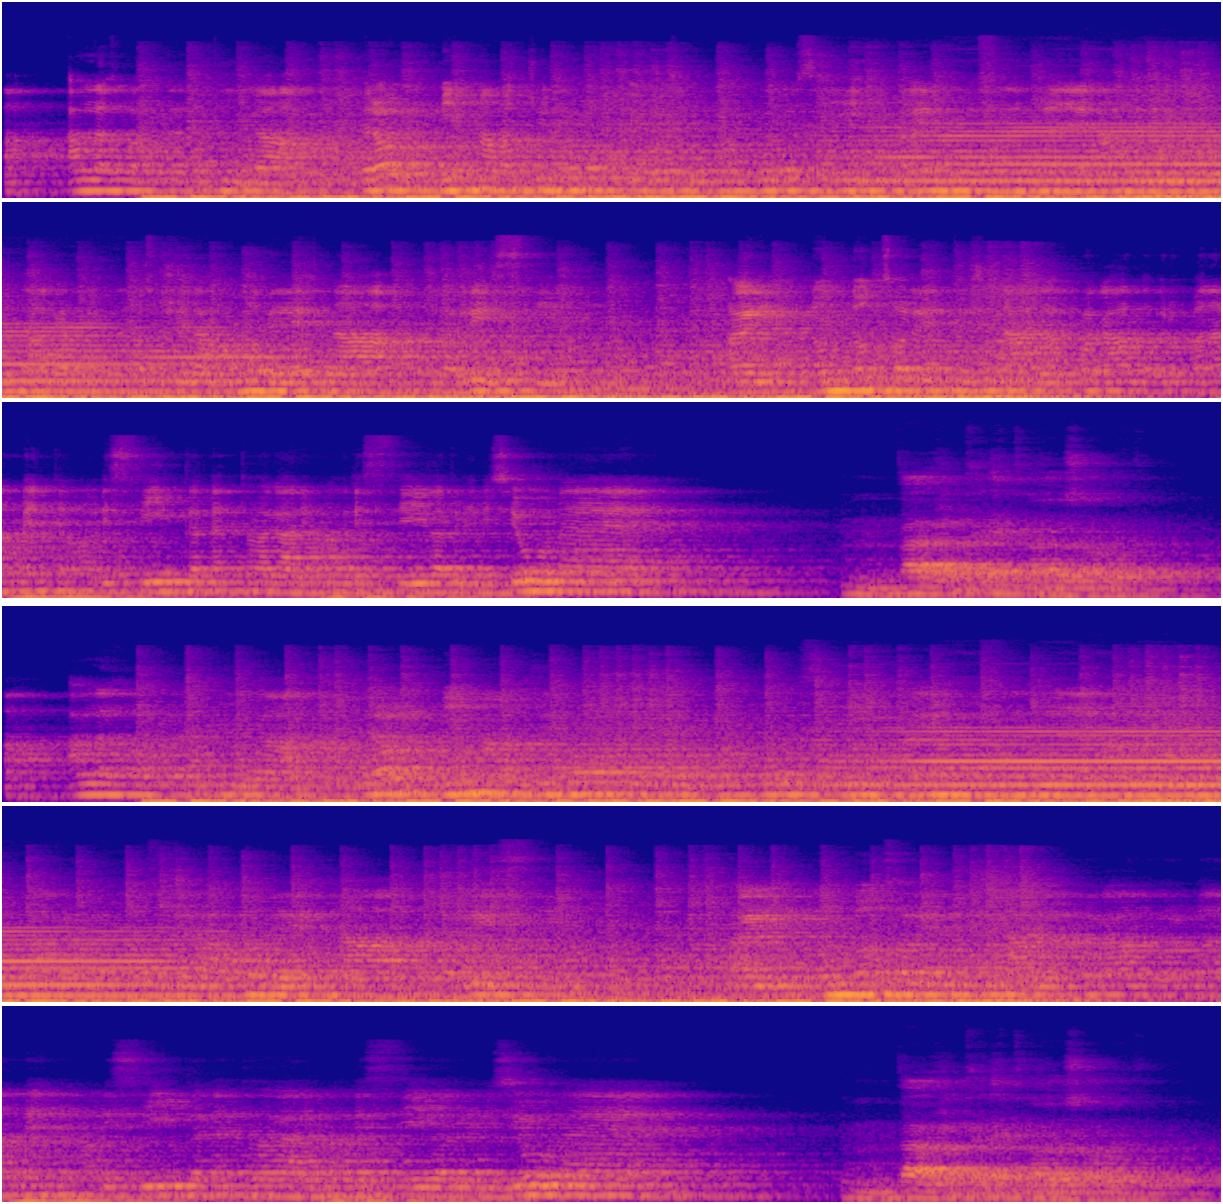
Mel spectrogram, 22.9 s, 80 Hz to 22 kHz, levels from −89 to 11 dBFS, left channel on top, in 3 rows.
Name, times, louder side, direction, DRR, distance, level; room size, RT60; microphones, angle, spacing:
voice 1, 0.0-11.2 12.1-19.4, left 1 dB, 55° left, -2 dB, 0.4 m, -25 dB
sound 1, 0.8-14.0, equal, 70° right, 0.9 m, -18 dB
Bowed string instrument, 5.0-9.5, right 2 dB, 15° left, 0.8 m, -25 dB
sound 2, 11.1-11.6 13.0-13.7 15.1-15.7 17.0-17.7, left 1 dB, 55° right, 1.3 m, -29 dB
voice 2, 20.4-22.3, equal, 15° right, -16 dB, 1.4 m, -26 dB
2.8 x 2.5 x 2.8 m, 2.8 s
head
